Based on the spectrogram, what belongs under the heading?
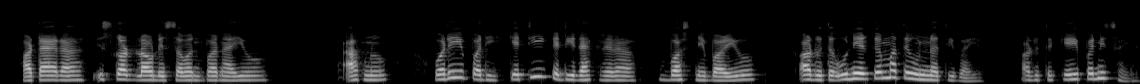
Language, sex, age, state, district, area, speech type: Nepali, female, 45-60, West Bengal, Kalimpong, rural, spontaneous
